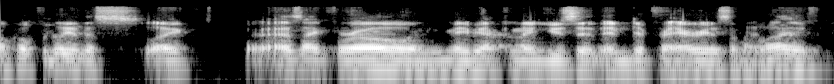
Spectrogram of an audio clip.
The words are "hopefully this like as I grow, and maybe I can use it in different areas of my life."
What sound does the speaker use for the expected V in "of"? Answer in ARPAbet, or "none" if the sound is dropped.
V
